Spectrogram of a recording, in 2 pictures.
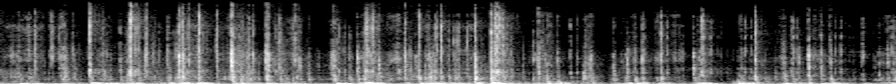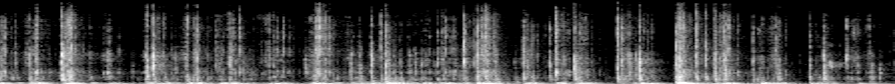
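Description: Fingertips type on a black plastic computer keyboard, first with one hand and then with both. The clip is a steady run of quick, clicky keystrokes over a dull low thump, each tap dying away almost at once.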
